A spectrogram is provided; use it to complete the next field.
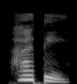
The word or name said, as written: hati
